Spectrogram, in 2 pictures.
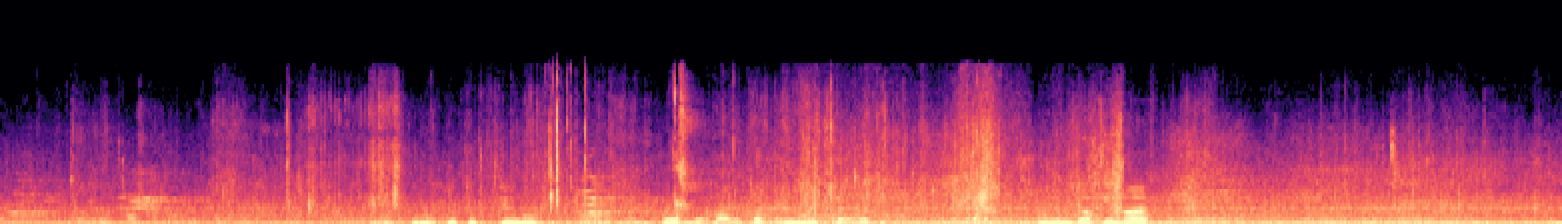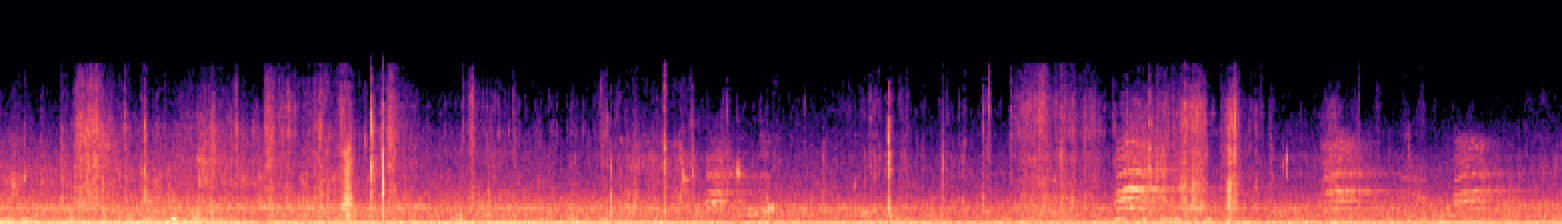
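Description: Dry leaves rustle as monkeys move.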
